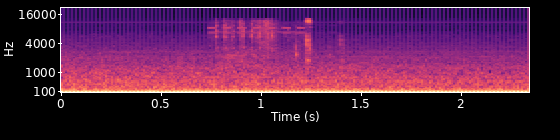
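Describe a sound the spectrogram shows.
Short electronic clicks sound.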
